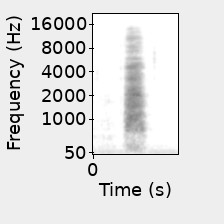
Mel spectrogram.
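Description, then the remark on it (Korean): A single breathy, voiceless exhale, like an airy "h" sound, lasting about a quarter second in otherwise quiet surroundings, demonstrating the phonics sound of the letter H in an English lesson for children. “이게 바로 H의 소리입니다.”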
